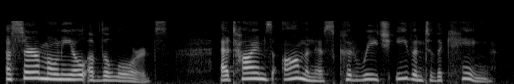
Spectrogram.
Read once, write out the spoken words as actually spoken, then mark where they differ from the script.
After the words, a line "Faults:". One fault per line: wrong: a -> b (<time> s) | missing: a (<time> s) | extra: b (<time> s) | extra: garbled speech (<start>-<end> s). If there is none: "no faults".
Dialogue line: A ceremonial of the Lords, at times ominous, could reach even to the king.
A ceremonial of the Lords, at times ominous, could reach even to the king.
Faults:
no faults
